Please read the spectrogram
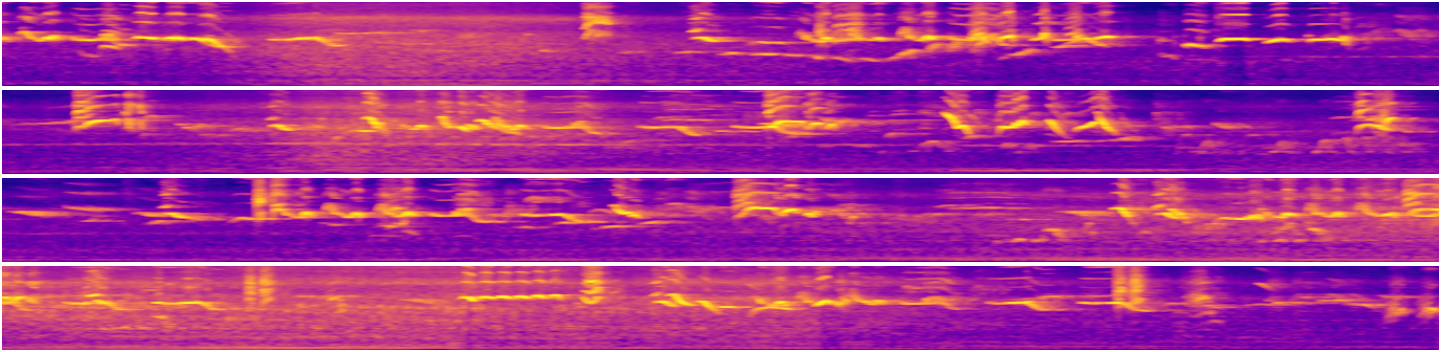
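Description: Oriental magpie-robin singing a rapid, varied stream of chirps and whistled phrases with few pauses, over a faint low hum.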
